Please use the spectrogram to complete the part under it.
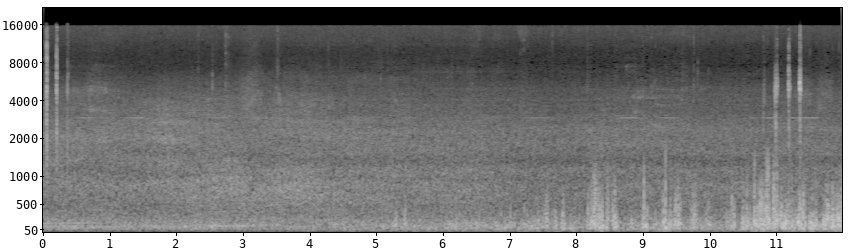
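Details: Continuous low street rumble of passing vehicles, swelling louder toward the end with sharper bursts of engine and road noise, and no animal voice audible.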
